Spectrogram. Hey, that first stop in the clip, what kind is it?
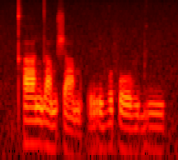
aspirated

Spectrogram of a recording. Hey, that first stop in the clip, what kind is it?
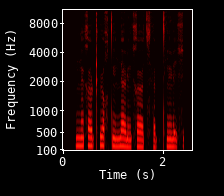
aspirated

